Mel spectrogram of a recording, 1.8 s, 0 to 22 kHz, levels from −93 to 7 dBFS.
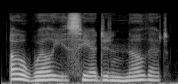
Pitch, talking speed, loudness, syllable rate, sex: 190 Hz, 270 wpm, -19 LUFS, 5.2 syllables/s, female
